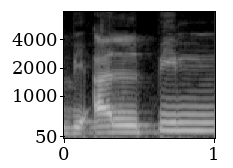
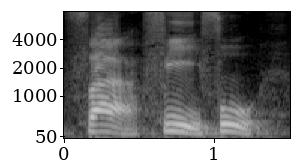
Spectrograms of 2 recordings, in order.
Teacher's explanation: huruf fa gigi kapak dan perut bibir bawah. Jangan muncul mulut, jangan tutup mulut.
